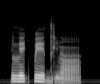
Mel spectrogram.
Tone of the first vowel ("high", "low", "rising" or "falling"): high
